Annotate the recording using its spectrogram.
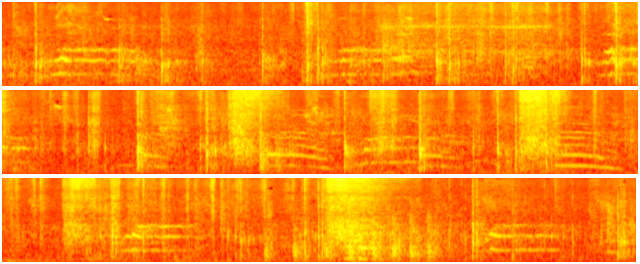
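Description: Tennis ball struck back and forth with racquets in a rally on a clay court, sharp hits coming every second or two, with voices talking in the background. A louder burst of noise comes near the end.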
